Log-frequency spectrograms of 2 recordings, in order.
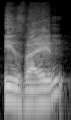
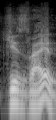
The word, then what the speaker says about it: Israel: Por ejemplo, hay gente que dice Israel, pero hay gente que se le nota como el Yisrael, ¿no? No es una, escuchen, no es una Y como cuando decimos yo, no. Es como más suave, ¿de acuerdo?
